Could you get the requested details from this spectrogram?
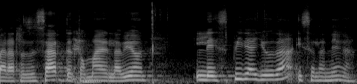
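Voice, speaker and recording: This woman's pitch varies in an ordinary way while noticeable background noise is present. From Mexico, provinces. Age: 60s. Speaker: podcast co-host. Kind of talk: casual chat.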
